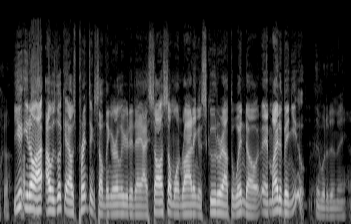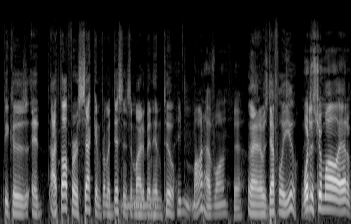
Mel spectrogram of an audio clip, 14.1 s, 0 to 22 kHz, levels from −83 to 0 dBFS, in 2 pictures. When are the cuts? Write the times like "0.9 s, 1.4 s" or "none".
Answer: 7.0 s, 11.7 s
